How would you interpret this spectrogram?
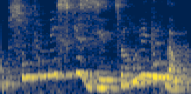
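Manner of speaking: mock high-pitched, sheepish friend; apologetic preface. Friend prefacing her strange dream in a voice message, imitated sheepishly.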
